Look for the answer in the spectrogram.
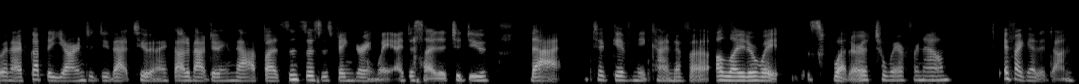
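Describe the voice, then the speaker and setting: Gravelly-voiced woman chatting casually. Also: fairly low pitch, dry recording, dull audio. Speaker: co-host of a knitting video podcast. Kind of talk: casual chat.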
